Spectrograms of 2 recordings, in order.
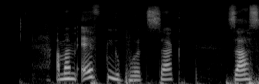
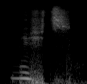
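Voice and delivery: much softer, slightly higher murmur; 5 semitones higher, 10 dB quieter than usual. Acted. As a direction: mumble it away, hiding the truth. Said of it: "murmelte ich".

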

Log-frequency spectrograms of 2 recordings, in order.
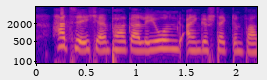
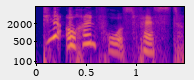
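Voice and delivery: higher-pitched, huffy retort; pointed, tart; 5 semitones higher, 4 dB louder than usual. A narrator's reading. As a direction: say it pointedly, piqued. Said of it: "meinte sie spitz".

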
